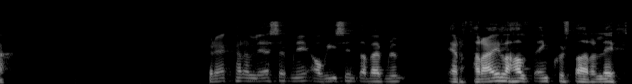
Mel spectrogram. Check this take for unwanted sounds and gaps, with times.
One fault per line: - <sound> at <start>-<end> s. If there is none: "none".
none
